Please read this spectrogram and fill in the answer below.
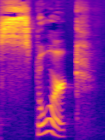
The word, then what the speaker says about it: Storque: It had its own magazine video cast called The Stork, that's spelled S-T-O-R-Q-U-E, in case you were wondering, which the New York Times called a DIY business school.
